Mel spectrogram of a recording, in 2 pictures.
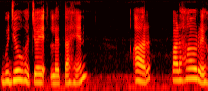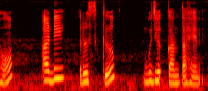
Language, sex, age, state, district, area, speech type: Santali, female, 18-30, West Bengal, Bankura, rural, spontaneous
